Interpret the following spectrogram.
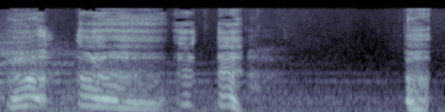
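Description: Strained vocal groans and moans, with one long falling moan about a second in and short cries around two seconds, over faint background music.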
